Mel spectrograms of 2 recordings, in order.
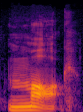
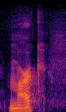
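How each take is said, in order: First: It is said in a British accent. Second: It is said in a Canadian accent, mouth mostly closed. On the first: "it's Mark, like that" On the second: "In Canada, they say it like that"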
